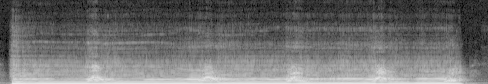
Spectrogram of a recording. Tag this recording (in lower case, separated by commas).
musical instrument, music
